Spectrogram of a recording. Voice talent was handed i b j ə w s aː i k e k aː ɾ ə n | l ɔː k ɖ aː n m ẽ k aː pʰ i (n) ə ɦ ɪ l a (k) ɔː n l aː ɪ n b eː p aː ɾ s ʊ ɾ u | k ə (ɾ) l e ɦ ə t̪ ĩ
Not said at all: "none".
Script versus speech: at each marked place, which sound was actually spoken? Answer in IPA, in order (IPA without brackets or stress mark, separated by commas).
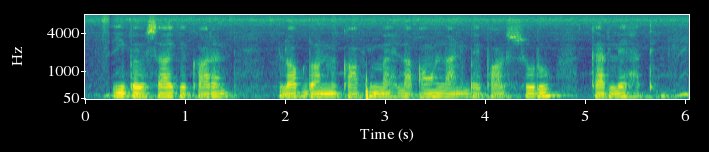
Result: m, ʔ, ɾ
